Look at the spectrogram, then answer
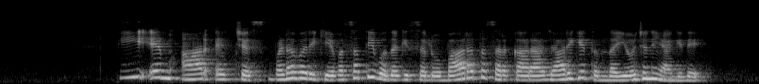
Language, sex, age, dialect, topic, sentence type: Kannada, female, 31-35, Coastal/Dakshin, agriculture, statement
